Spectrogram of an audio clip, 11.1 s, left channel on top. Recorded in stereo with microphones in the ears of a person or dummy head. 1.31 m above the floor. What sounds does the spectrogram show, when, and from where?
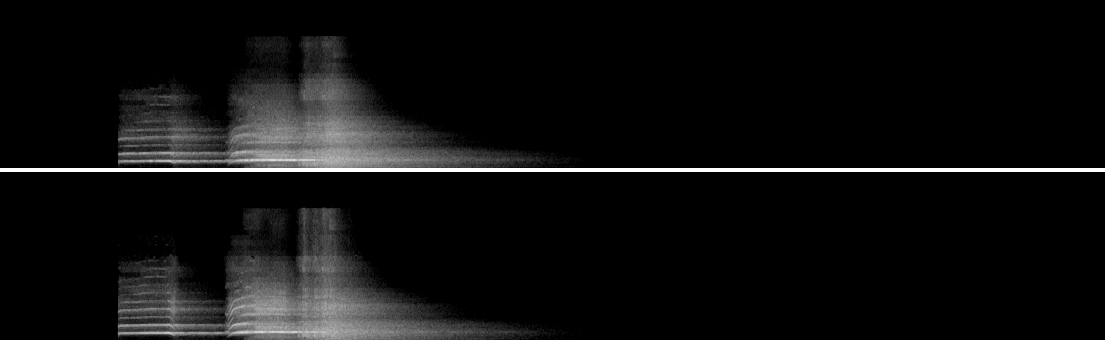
1.2 s a scream: 55° right (ahead or behind), 0.9 m; by 2.9 s 40° right (ahead or behind), 1.0 m
3.0 s a rattle: 75° right (ahead or behind), 1.5 m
